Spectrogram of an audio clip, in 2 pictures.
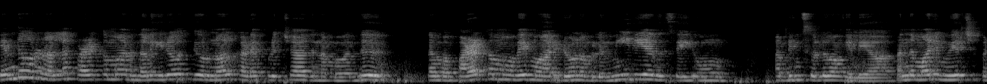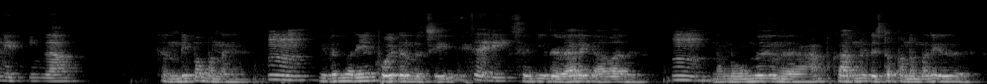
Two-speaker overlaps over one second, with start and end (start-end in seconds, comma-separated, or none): none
